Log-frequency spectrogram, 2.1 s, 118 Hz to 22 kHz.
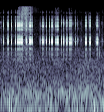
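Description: RadiaCode RC-102 radiation detector clicking rapidly and irregularly, high-pitched ticks that each mark a detected count. It is held against uranium-bearing copper shale and reads about half a microsievert per hour: elevated radiation.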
